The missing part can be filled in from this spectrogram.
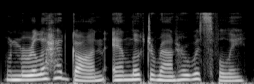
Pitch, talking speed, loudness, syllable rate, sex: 210 Hz, 210 wpm, -14 LUFS, 6.8 syllables/s, female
